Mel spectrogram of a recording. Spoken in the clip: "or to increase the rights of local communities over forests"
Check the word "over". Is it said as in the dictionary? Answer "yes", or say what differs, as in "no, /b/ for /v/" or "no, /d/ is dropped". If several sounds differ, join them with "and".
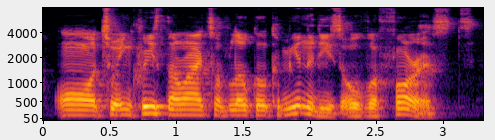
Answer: yes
